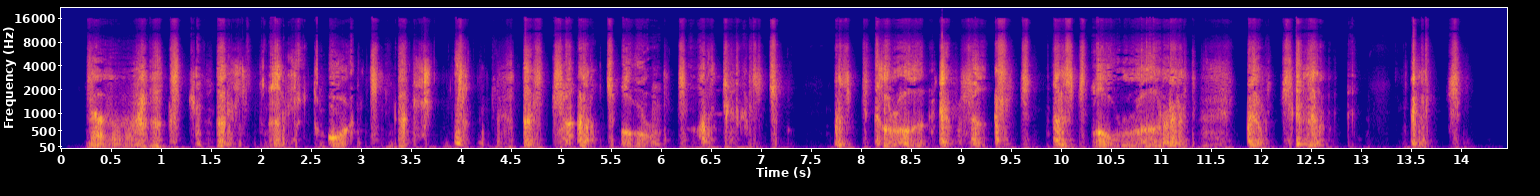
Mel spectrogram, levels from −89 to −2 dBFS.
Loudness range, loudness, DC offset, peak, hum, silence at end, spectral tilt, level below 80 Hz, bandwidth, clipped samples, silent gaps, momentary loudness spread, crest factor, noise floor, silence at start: 3 LU; -24 LUFS; under 0.1%; 0 dBFS; none; 0.45 s; -3 dB/octave; -46 dBFS; 17 kHz; under 0.1%; none; 8 LU; 26 dB; -61 dBFS; 0.25 s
